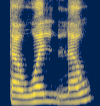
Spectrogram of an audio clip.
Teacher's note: होगी। फ़इन तवल्लौ, फ़इन में नून की आवाज को छुपाएंगे, तवल्लौ वाव में होंठ गोल होंगे हमारे प्रॉपर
